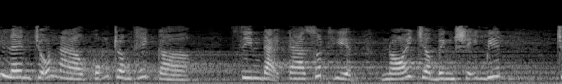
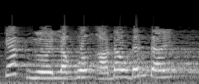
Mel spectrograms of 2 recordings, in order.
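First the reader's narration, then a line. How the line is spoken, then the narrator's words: Shouting through megaphone. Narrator (Vietnamese): Nghiêm Sơn cầm loa quát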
